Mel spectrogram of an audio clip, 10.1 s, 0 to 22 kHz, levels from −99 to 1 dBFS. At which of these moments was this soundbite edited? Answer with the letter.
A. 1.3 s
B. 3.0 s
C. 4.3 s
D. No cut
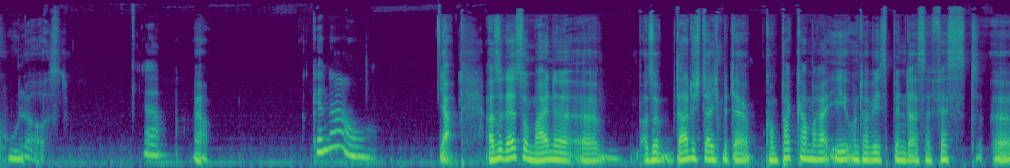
B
